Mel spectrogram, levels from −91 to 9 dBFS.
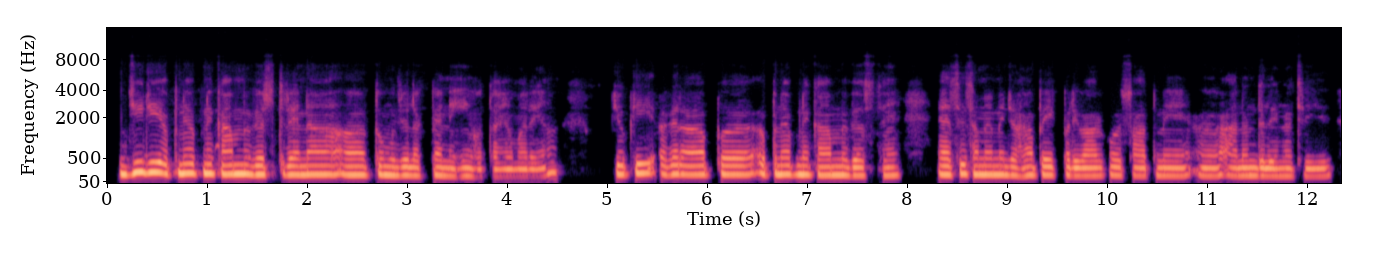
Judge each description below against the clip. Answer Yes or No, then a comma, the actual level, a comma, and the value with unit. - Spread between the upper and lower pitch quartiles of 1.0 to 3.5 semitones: Yes, average, 2.8 semitones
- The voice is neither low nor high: Yes, medium, 160 Hz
